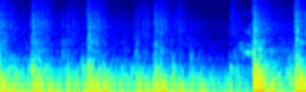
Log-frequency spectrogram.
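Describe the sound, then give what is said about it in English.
A stuck door is shoved repeatedly, producing a series of heavy thumps at an uneven rhythm, about five or six jolts over a few seconds, with faint rattling in between. “Damn door!”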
